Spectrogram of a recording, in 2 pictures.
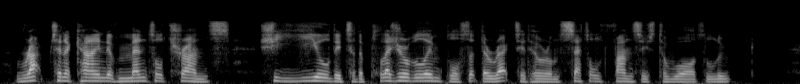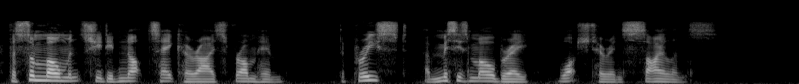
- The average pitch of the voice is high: No, medium, 140 Hz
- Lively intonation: No, average, 3.8 semitones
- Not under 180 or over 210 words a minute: No, average, 150 wpm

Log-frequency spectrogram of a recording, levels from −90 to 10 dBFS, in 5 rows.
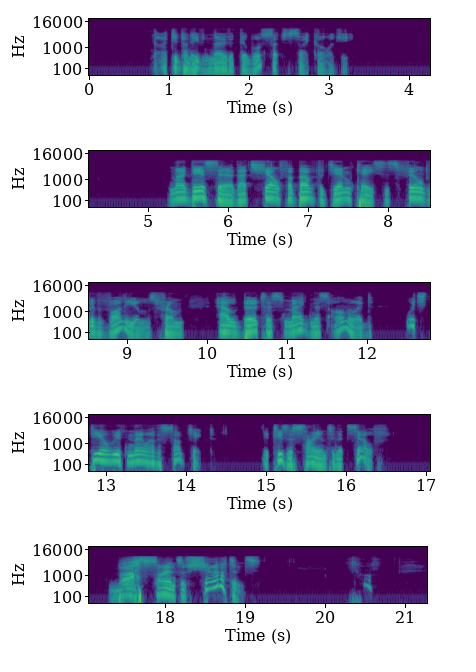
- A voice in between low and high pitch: No, low, 115 Hz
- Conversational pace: No, slow, 125 wpm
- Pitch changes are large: Yes, wide, 5.7 semitones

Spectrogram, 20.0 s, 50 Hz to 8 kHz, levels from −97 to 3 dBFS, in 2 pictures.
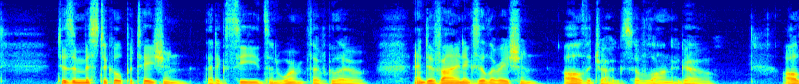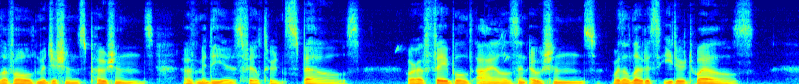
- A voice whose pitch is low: Yes, very low, 90 Hz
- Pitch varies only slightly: Yes, narrow, 1.9 semitones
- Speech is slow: Yes, slow, 115 wpm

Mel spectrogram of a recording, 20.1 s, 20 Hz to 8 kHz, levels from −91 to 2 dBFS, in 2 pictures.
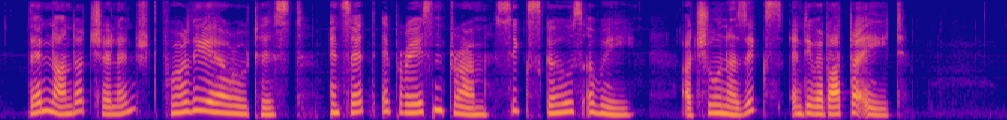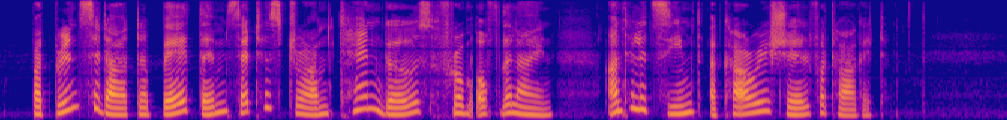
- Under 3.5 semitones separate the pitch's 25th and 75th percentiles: No, average, 5.2 semitones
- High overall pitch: Yes, high, 195 Hz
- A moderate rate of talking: No, slow, 125 wpm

